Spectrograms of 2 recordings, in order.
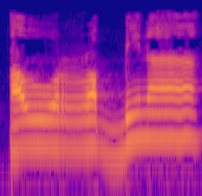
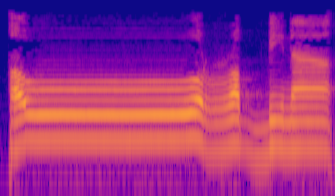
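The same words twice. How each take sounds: First: The vowel is held for two beats. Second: The vowel is held for six beats. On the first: "لنا أن نمدها حركتين" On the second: "ست حركات"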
